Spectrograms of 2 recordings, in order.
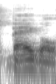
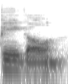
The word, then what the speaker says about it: Bagel: I found out it's Bagel today. It's not Beagle.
